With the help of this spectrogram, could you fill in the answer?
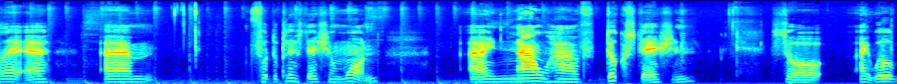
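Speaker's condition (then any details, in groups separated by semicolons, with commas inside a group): Cerebral palsy; tight muscles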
